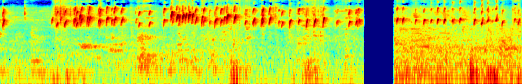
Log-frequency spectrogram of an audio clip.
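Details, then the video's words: European goldfinch song meant to motivate caged goldfinches to sing: lively twittering runs of high chirps and trills, a short silent break, then the twittering resumes over a faint hum. "STIMULATION SINGING for GOLDFINCHES"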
